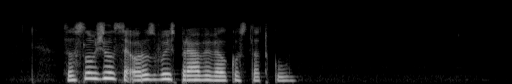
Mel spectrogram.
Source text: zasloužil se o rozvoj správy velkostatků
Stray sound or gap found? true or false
false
